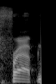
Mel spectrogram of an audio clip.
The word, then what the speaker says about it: frap: I believe it's pronounced frap, not frappe. But okay. Like frappuccino.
